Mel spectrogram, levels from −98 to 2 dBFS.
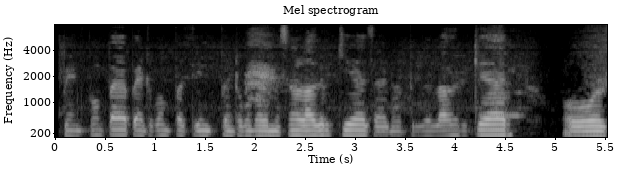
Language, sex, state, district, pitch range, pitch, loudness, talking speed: Rajasthani, male, Rajasthan, Nagaur, 130-140 Hz, 135 Hz, -38 LUFS, 240 wpm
